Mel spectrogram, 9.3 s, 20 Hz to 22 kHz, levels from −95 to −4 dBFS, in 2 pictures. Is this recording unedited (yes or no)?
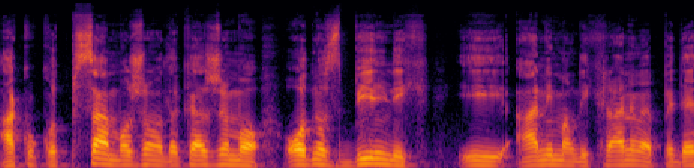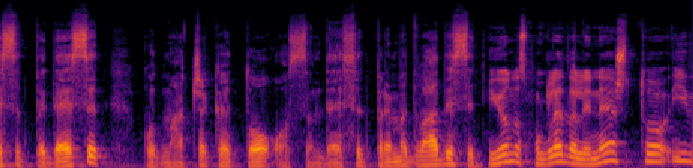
no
